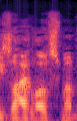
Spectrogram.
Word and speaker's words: Xylosma: is Xylosma. And it's spelled X-Y-L-O-S-M-A. I had a caller this morning proud of his being able to say Xylosma, but I always tell him it's just like xylophone, X-Y.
